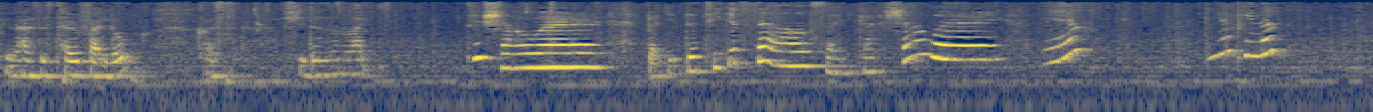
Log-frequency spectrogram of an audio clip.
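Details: A female pet guinea pig squeals in short bursts of high whistles, some held steady, others swooping up or dipping at the end, over a faint voice and soft room noise.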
